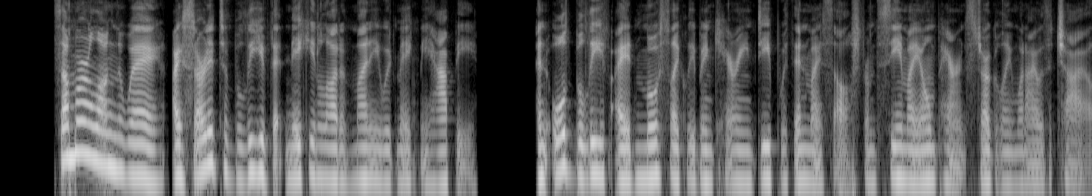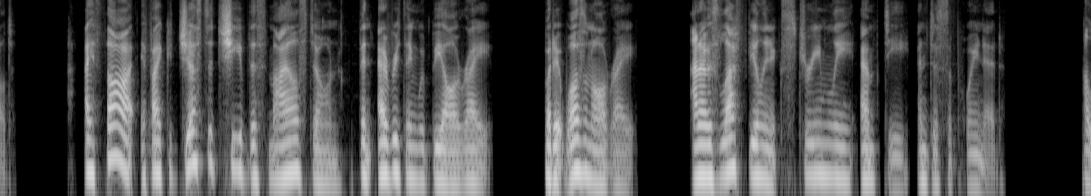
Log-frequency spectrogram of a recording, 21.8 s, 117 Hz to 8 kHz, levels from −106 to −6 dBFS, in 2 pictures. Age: 40-59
